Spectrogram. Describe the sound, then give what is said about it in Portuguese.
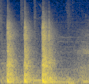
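Three knocks on a metal shelf in a home, fairly loud, each a sharp hit with a short hollow ring that fades before the next. No one speaks. “Aqui uma estante de metal”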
